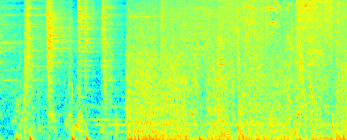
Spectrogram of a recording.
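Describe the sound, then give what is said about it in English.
Machine-gun fire in an action scene opens with a few sharp, loud shots in quick succession, then gives way to a dense, sustained roar of noise that lasts to the end, with no talk. “Danica begins to fire a machine gun at Abby.”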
